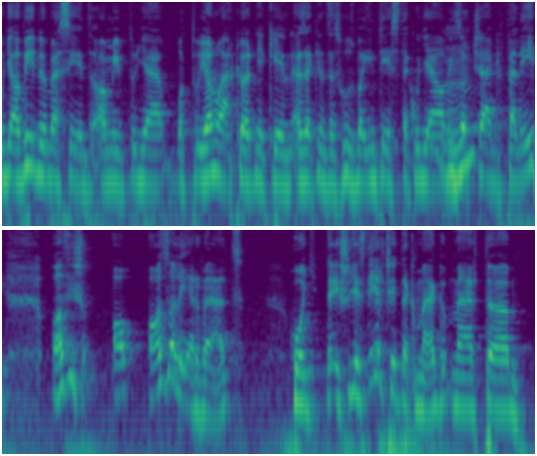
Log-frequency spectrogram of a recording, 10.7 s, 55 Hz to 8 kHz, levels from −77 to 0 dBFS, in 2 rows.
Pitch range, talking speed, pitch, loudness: 140-165 Hz, 145 wpm, 150 Hz, -29 LUFS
